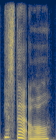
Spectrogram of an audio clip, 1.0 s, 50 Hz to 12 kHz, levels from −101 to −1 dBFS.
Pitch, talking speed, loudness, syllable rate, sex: 210 Hz, 180 wpm, -16 LUFS, 3.9 syllables/s, female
